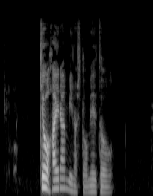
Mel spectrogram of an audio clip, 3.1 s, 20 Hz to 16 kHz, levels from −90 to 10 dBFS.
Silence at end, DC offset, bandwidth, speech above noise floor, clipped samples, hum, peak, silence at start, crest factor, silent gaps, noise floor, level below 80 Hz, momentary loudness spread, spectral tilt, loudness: 0.9 s; under 0.1%; 10.5 kHz; 59 dB; under 0.1%; none; -2 dBFS; 0.8 s; 24 dB; none; -82 dBFS; -74 dBFS; 19 LU; -6 dB/octave; -22 LUFS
